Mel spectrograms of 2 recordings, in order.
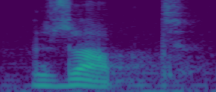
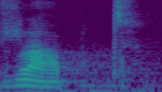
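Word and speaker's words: wrap: các bạn đọc lá rạp rạp coi như không có âm w ở đây coi như nó là âm câm đọc là rạp từ này có nghĩa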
